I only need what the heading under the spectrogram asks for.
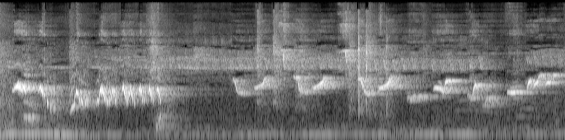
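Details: White-rumped shama, a champion singer used to stimulate other shamas: fast trilled series followed by short rising whistled notes repeated in a loose rhythm, with a low hum beneath.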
